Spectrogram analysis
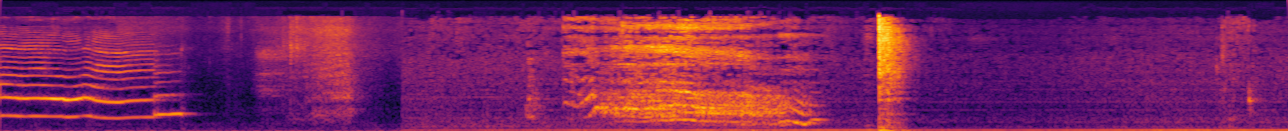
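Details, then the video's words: Indoor pet cat shown among angry, freaking-out pets gives one wavering, harmonic meow, then a loud, broad, rasping hiss-like outburst lasting about two seconds, followed by a sharp knock, over a constant low electrical hum. "funny dog and cats freaking out - Angry Dogs & Cats"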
